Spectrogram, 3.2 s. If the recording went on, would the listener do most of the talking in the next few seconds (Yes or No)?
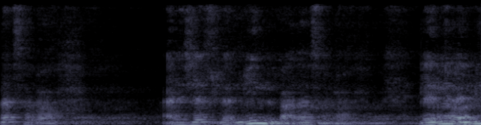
No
